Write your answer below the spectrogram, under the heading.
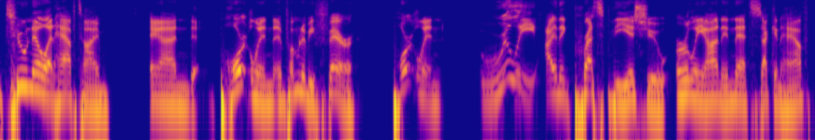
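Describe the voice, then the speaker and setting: Man, sports radio host, mid-pitched, bright forceful tone, opinionated, casual talk, dry sound. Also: no echo. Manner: opinionated, emphatic. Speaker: soccer show host and radio play-by-play commentator.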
